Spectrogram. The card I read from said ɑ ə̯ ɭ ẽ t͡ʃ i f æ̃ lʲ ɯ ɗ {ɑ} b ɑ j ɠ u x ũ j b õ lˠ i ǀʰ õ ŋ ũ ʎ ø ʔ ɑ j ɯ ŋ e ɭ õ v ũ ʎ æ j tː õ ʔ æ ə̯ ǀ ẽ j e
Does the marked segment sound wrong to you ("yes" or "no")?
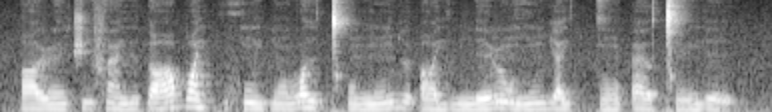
no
